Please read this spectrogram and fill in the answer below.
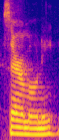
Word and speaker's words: ceremony: So first of all, looking at the word ceremony, we have letter C saying S in this word. So C typically either says the K sound like cat or the S sound like ceremony and cereal.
